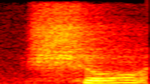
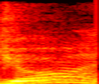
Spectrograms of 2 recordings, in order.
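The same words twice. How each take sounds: First: It is said the Argentine way. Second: It is said the speaker's own, non-Argentine way. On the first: "Cuando vayas a Argentina notarás un yo" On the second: "en lugar de yo"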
